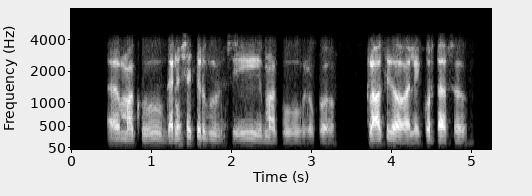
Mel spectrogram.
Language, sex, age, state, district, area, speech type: Telugu, male, 18-30, Telangana, Nalgonda, urban, conversation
